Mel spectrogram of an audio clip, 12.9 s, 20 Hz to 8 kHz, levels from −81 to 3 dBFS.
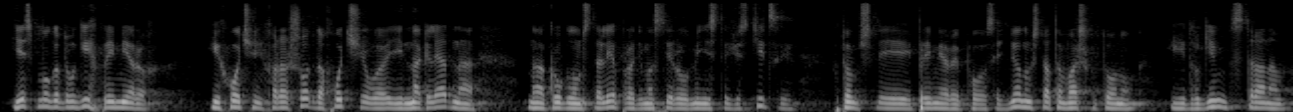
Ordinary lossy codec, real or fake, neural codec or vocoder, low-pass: AAC, 48 kbps; fake; codec, 24 kHz, 1.2 kbps, DualCodec; 7.2 kHz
